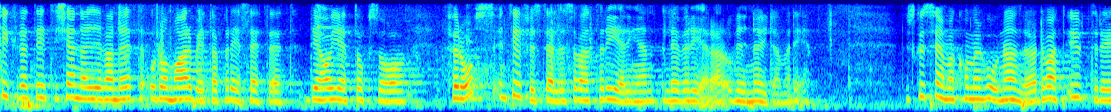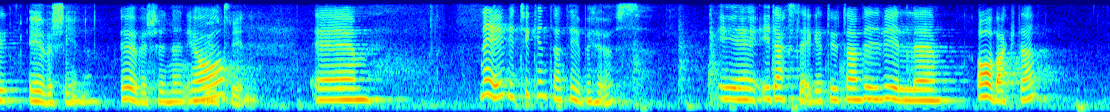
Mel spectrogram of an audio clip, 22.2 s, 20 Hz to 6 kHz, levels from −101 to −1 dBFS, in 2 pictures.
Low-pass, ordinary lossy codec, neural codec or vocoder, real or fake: 5.4 kHz; none; none; real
